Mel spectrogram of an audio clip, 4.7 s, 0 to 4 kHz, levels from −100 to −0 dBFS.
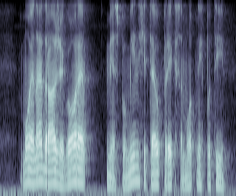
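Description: No technical faults are audible.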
